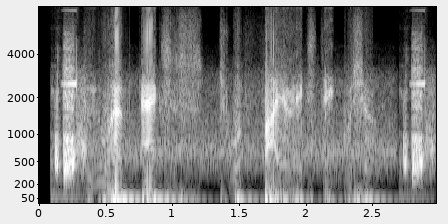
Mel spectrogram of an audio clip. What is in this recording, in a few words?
Firefighter radio chatter access to a fire extinguisher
